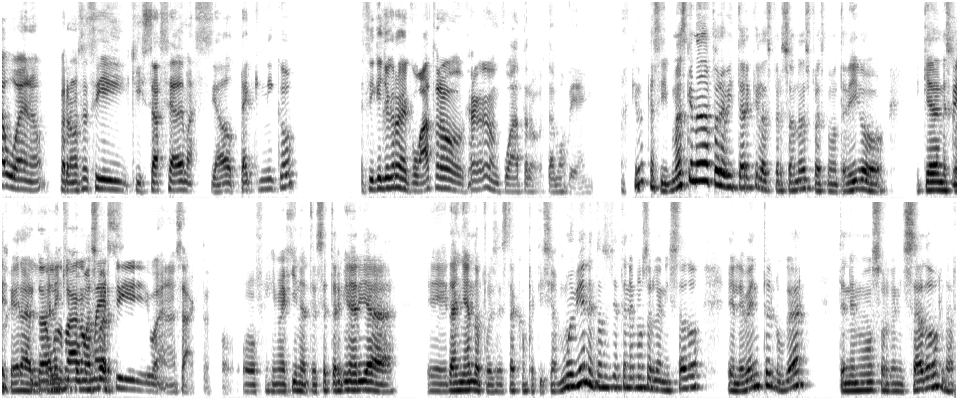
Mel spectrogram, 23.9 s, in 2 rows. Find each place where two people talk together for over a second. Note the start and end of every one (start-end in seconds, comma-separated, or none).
11.8-13.4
